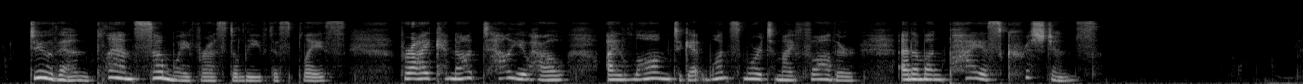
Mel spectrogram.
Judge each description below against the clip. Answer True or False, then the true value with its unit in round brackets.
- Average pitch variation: False (5.8 semitones)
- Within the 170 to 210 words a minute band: False (140 wpm)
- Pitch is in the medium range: False (225 Hz)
